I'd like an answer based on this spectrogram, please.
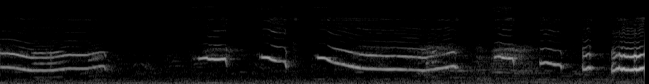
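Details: A Rottweiler puppy from a KCI-registered champion line in Kerala gives long, tonal whines and half-howls that bend downward and waver. They come in short bursts between quiet pauses, with no sharp barks.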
